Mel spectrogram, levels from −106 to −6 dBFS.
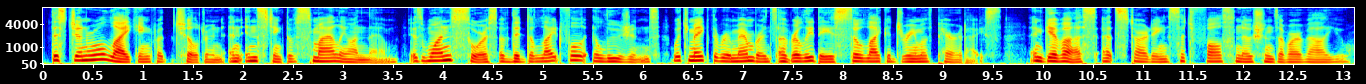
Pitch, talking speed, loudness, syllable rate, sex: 180 Hz, 190 wpm, -19 LUFS, 5.3 syllables/s, female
